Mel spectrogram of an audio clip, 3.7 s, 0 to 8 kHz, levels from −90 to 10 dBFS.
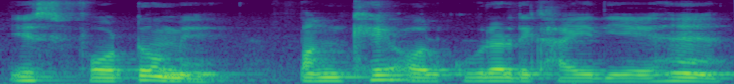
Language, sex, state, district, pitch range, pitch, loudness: Hindi, male, Arunachal Pradesh, Lower Dibang Valley, 125-140 Hz, 130 Hz, -15 LUFS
